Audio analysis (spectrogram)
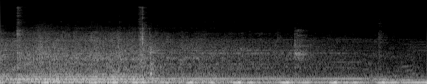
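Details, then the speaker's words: Brunswick A2 pinsetter single-phase motor restarted after service to check for starting issues; comes up to speed at once and settles into a steady hum with even mechanical thump about twice a second, healthy start and run. "so start looks good run looks [Music] good"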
